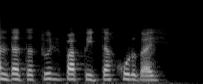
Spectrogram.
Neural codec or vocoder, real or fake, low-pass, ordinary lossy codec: codec, 16 kHz, about 1 kbps, DyCAST, with the encoder's durations; fake; 5.4 kHz; AAC, 32 kbps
